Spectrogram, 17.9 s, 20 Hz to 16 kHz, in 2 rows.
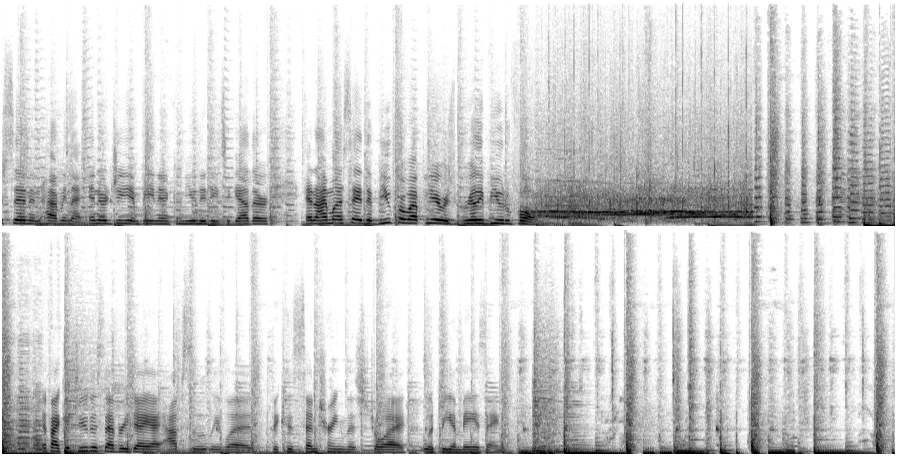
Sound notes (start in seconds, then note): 5.3 audience cheering and applauding; 7.9 bright upbeat music; 14.4 bright upbeat music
